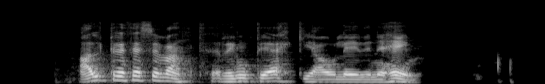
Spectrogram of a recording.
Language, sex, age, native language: Icelandic, male, 30-39, Icelandic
